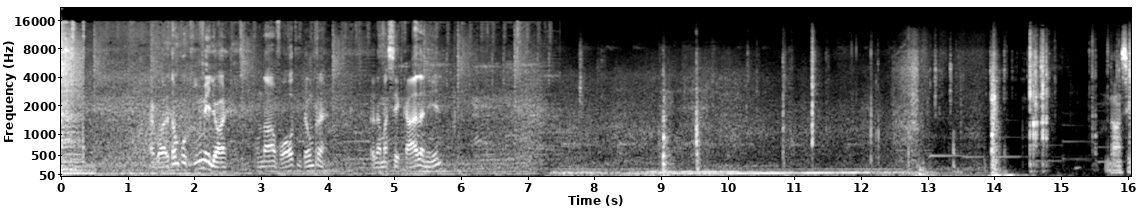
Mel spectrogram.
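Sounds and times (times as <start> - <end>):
background music with low bass: 0.0 - 7.4
car door shutting: 12.7 - 14.4.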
